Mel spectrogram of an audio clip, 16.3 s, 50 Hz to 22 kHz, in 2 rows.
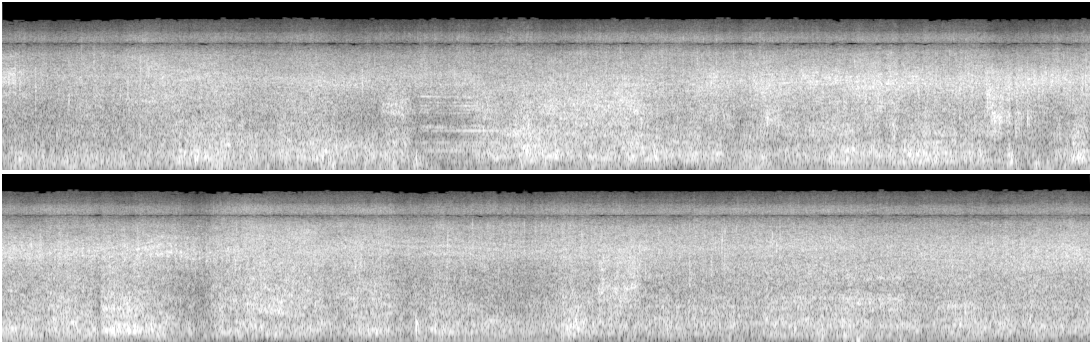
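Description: Water from a garden hose spraying and splashing over a plastic Hobie Pro Angler 14 kayak's seat and deck: a steady, dense splashing hiss.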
